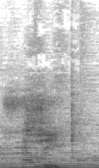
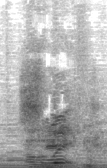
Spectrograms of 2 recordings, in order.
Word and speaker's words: Sliick: That's not how you pronounce Sliick. it. Sheik. Slick. I believe it's sheik. It's SL, not SH. It's not SL, not SH.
